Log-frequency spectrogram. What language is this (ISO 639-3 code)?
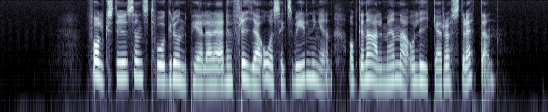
swe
